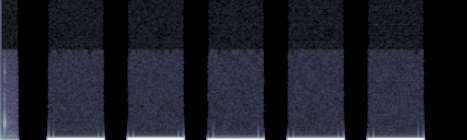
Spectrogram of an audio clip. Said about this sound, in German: Es beginnt mit einer Tonfolge, die völlig zufällig vom Computer erzeugt wird. Die Töne gehören nicht einmal zu einer bestimmten Tonleiter, deshalb klingen sie für unsere Ohren ein bisschen schief.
